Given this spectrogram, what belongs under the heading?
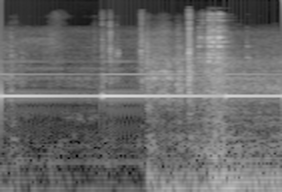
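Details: Diesel truck: door chime, then a short crank and the diesel catches almost at once into a steady rumble; starts normally.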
